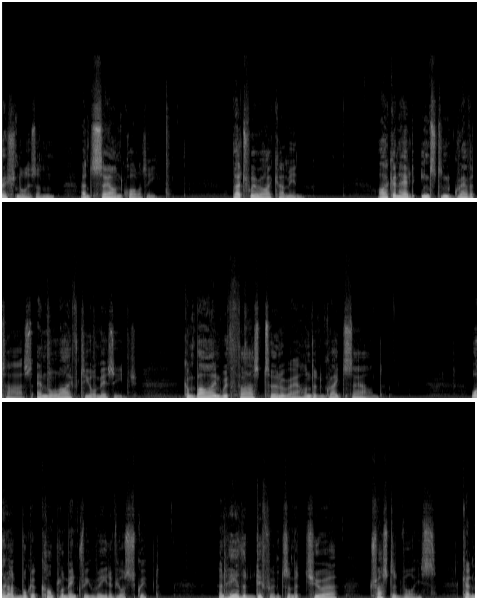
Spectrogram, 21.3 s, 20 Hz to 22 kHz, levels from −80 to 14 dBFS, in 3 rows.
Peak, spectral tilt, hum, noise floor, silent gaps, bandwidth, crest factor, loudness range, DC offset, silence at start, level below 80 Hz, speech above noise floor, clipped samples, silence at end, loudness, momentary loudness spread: -8 dBFS; -6.5 dB/octave; none; -64 dBFS; none; 11.5 kHz; 18 dB; 4 LU; under 0.1%; 0 s; -42 dBFS; 40 dB; under 0.1%; 0 s; -26 LUFS; 15 LU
